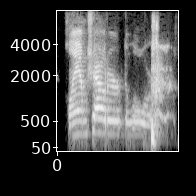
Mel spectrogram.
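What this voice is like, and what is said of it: Put-on Connecticut accent. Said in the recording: “was that your Connecticut impression?”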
